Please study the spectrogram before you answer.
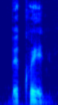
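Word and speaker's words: Bekoe: name like bed queen by queen it is spelled b-e-k-o-e no but it's pronounced by queen by queen i said no that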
